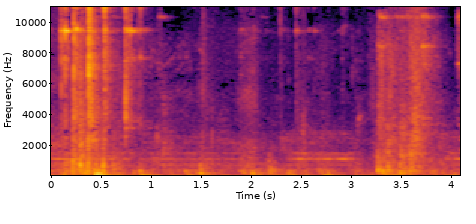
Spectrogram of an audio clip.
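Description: Great Danes getting up and moving about: a flurry of clicks and rattles in the first second, a short faint high whine about two and a half seconds in, and a brief rustle of movement near the end.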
